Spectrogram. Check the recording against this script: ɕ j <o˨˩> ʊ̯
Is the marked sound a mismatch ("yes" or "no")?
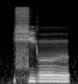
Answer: no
